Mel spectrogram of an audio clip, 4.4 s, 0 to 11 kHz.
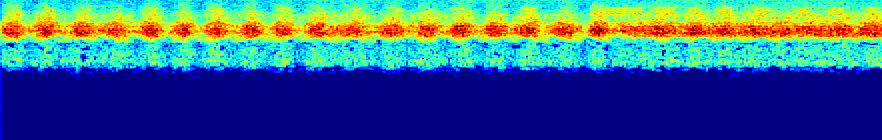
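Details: Cicadas singing in pine trees about 50 m above the sea at Pefkos Bay, Skiros Island, Greece, in July 2018, recorded with a Sony RX3 and external mic: a dense high buzzing chorus pulsing about three times per second.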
